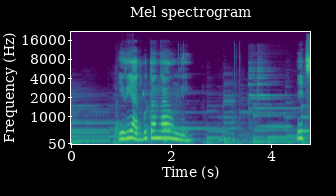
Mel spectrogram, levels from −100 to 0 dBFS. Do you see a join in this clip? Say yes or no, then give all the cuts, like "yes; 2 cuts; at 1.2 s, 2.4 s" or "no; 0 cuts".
yes; 3 cuts; at 0.9 s, 2.4 s, 3.9 s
